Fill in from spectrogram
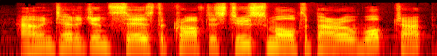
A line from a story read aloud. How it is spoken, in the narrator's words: shouted the reptilian lieutenant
